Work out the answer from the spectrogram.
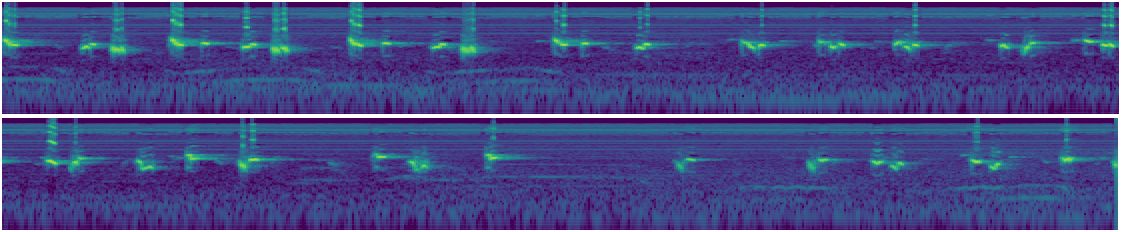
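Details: Yellow-vented bulbul, locally terucuk, in full ngeropel song: dense rapid chattering of bubbly, slightly harsh notes, slowing toward the end into spaced single chirps, over a faint low hum.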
